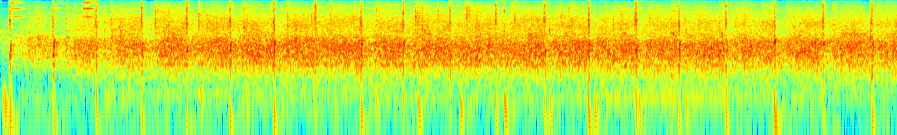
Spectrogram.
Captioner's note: applause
